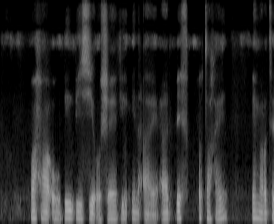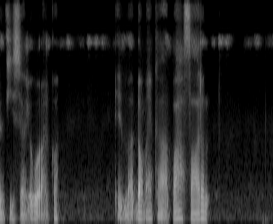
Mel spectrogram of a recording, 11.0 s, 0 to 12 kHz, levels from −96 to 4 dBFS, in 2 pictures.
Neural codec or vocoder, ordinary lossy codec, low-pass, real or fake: codec, 24 kHz, 0.9 kbps, WavTokenizer, large speech release; none; none; fake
